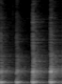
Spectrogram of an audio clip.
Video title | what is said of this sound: Why you shouldn't eat raw maca | it's sort of spongy, it absorbs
